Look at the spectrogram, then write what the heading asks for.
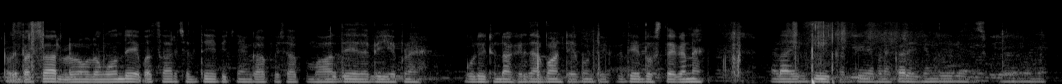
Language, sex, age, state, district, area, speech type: Dogri, male, 18-30, Jammu and Kashmir, Udhampur, rural, spontaneous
